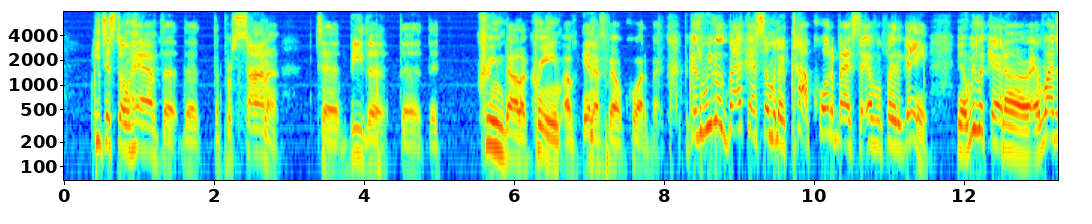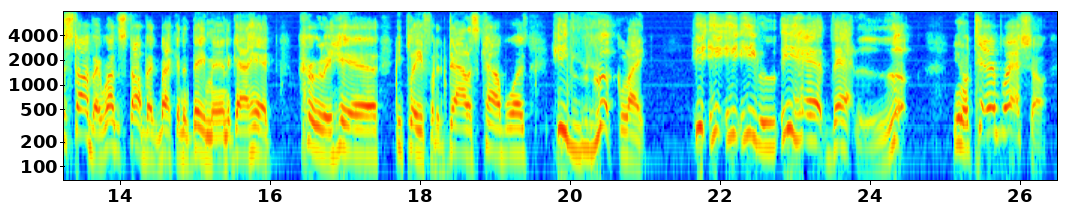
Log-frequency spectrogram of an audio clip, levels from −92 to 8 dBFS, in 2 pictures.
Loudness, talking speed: -14 LUFS, 170 wpm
